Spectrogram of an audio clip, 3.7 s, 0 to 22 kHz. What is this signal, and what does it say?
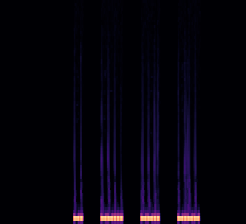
Morse code, heard as a keyed tone, about 52 wpm, spaced as for 23 wpm, 700 Hz. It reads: N7ZY
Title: USA Call Signs - 4x Character Spacing - 50wpm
